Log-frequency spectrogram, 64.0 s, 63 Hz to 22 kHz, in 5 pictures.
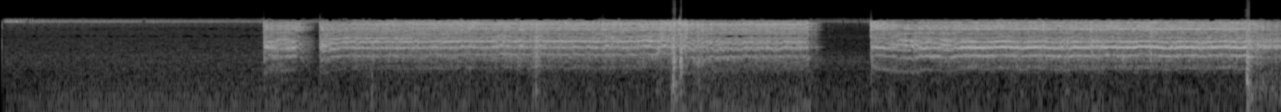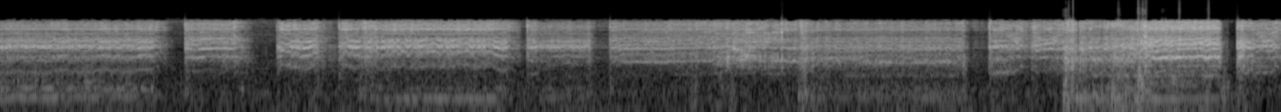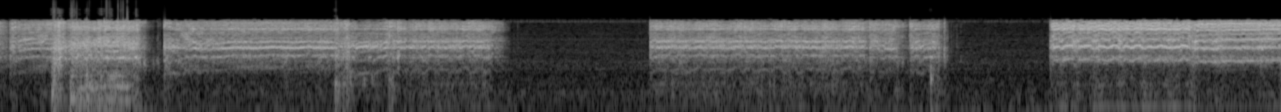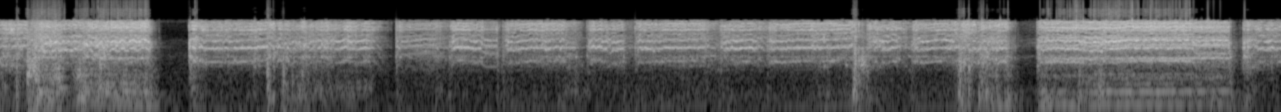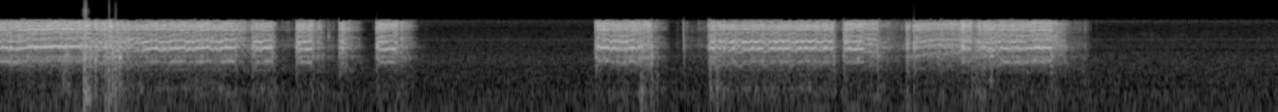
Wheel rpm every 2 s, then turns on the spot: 0, 100, 190, 170, 130, 190, 180, 110, 160, 160, 180, 140, 140, 140, 180, 60, 160, 80, 240, 240, 230, 200, 200, 220, 220, 240, 230, 80, 80, 180, 190, 10.
14-16 60-64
